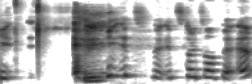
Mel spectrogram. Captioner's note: coUgH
